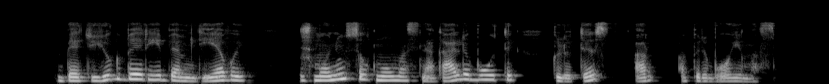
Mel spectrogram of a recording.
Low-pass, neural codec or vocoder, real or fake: 7.2 kHz; none; real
